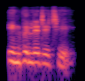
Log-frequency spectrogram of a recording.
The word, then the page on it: invalidity: Indian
